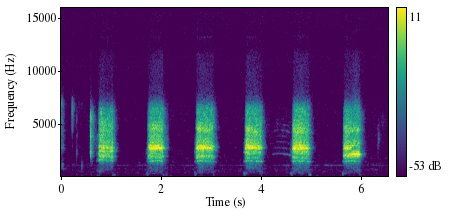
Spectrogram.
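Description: Vocal imitation of a holosystolic murmur: six even, blowing whooshes, about 60 a minute.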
